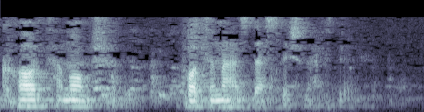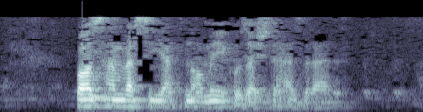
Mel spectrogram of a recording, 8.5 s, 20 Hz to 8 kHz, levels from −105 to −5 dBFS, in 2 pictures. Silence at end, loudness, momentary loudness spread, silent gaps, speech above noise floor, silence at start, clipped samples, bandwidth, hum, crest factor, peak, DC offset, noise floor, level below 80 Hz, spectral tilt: 0.85 s; -21 LUFS; 19 LU; none; 34 dB; 0 s; under 0.1%; 5.4 kHz; none; 22 dB; 0 dBFS; under 0.1%; -54 dBFS; -62 dBFS; -9.5 dB/octave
